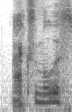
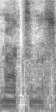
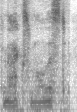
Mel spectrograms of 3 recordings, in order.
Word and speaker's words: maximalist: go for the maximalist maximalist I think it's how you say it it's not Maximus I'm pretty sure it's maximalist where you try to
